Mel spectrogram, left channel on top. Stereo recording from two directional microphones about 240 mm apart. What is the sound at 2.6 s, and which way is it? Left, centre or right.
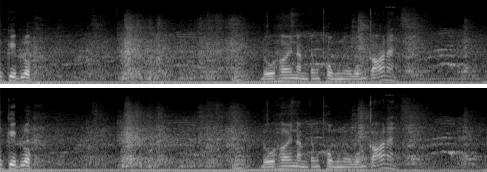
Speech, centre.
